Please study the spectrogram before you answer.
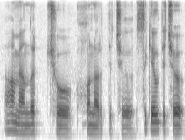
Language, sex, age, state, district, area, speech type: Kashmiri, male, 18-30, Jammu and Kashmir, Bandipora, rural, spontaneous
